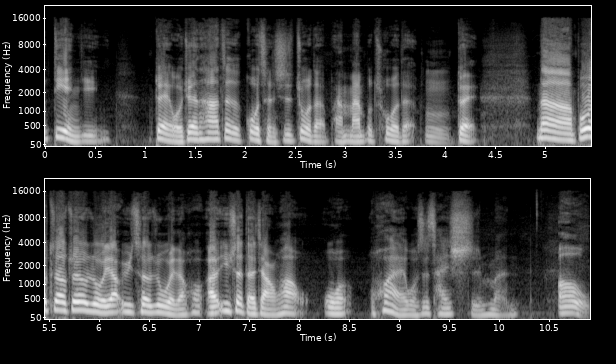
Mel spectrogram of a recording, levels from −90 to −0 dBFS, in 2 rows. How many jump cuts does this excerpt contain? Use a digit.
0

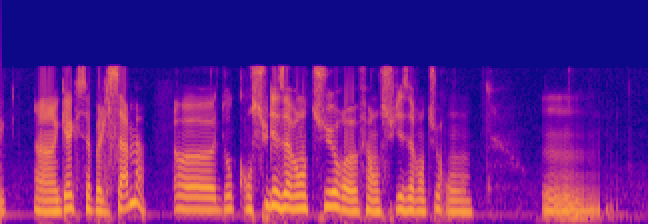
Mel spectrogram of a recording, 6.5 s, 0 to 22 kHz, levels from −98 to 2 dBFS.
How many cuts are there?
1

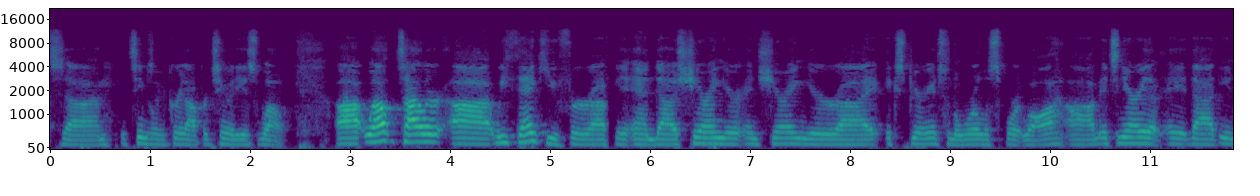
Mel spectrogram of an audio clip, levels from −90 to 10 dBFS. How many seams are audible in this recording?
1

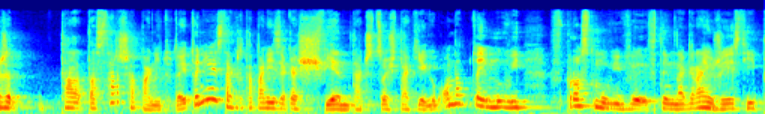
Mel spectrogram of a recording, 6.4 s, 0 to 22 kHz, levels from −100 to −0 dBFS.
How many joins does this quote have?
0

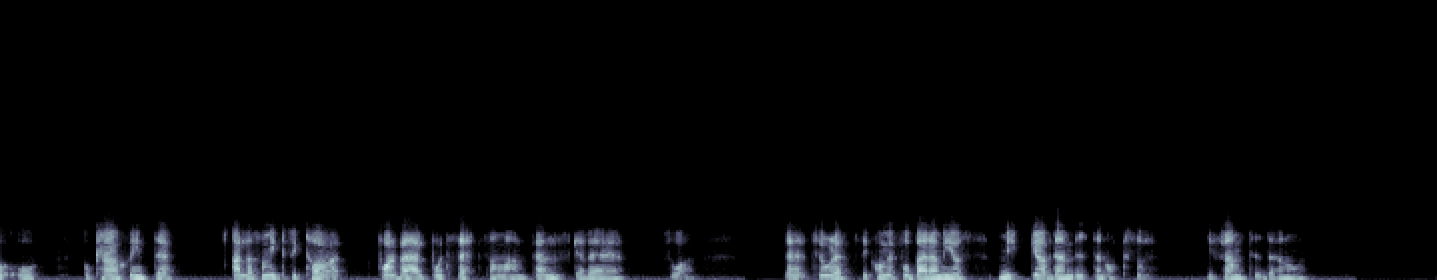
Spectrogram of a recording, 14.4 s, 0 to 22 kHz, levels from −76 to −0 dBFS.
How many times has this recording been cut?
0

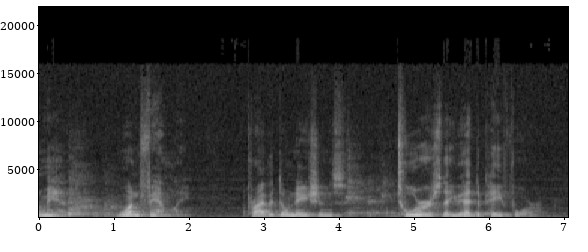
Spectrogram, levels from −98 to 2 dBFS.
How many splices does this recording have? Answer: 1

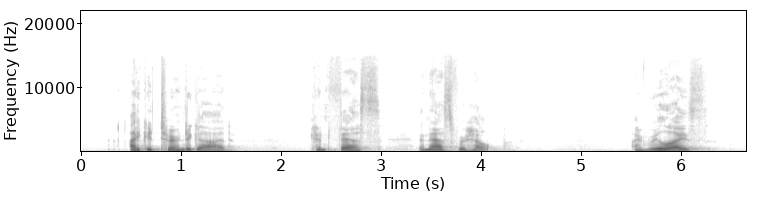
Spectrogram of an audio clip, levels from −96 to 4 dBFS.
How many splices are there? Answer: 0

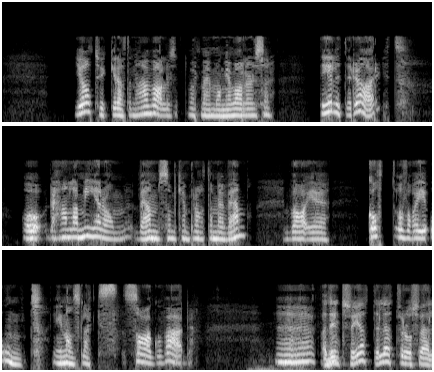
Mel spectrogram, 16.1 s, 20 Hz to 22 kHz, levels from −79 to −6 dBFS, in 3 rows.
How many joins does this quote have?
2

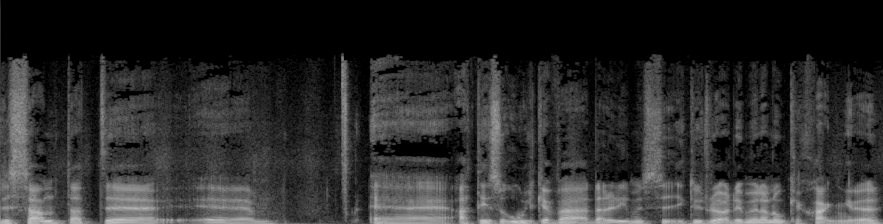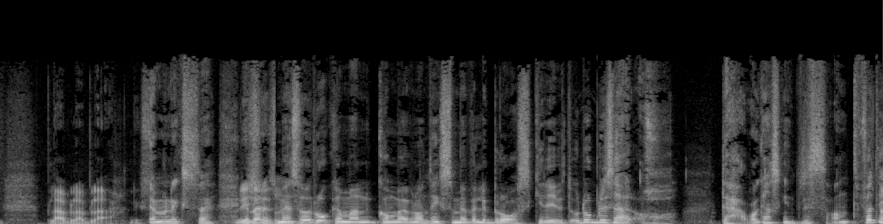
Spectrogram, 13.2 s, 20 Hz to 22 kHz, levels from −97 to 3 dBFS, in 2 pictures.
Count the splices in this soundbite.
1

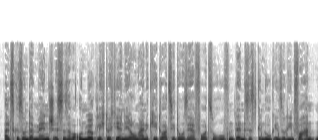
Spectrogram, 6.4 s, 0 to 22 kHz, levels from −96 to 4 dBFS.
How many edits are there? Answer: 0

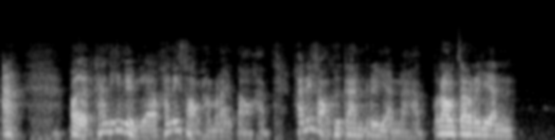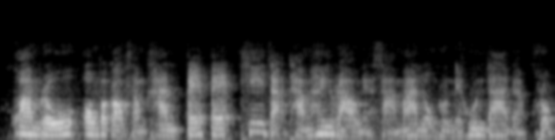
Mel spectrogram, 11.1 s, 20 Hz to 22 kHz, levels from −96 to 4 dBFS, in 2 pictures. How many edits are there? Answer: 1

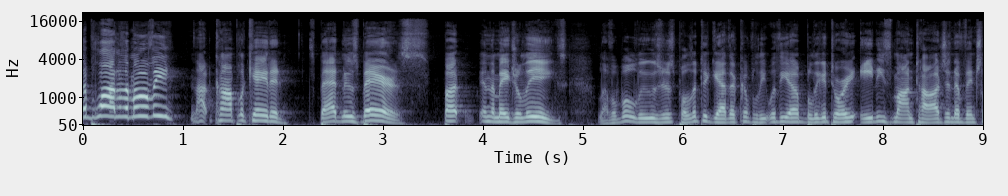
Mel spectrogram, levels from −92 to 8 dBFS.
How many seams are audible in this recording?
0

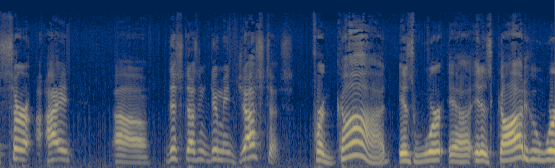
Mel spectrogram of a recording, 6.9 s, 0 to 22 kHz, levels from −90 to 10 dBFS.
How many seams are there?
2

